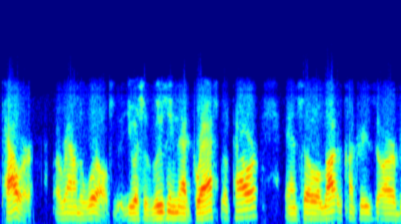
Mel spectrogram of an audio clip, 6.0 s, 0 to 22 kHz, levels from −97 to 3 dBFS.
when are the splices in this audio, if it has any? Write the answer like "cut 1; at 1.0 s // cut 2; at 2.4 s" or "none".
cut 1; at 1.7 s

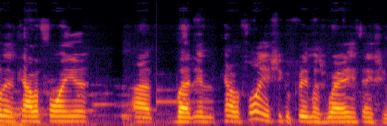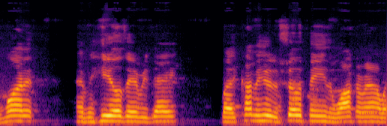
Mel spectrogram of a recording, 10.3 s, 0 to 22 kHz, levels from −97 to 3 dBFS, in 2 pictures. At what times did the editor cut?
cut 1; at 2.1 s

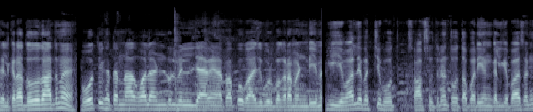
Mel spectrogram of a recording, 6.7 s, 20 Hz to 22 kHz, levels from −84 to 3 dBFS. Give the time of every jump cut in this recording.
cut 1; at 1.0 s // cut 2; at 4.0 s

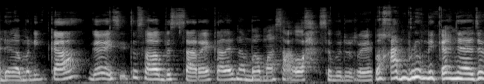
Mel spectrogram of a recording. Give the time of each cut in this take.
cut 1; at 3.7 s

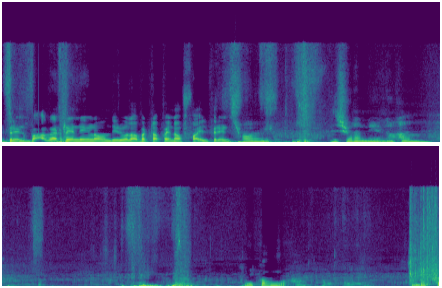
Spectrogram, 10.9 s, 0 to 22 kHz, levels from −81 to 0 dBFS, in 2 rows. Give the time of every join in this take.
none

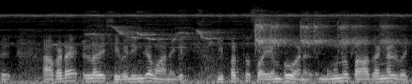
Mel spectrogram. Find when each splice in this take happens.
none

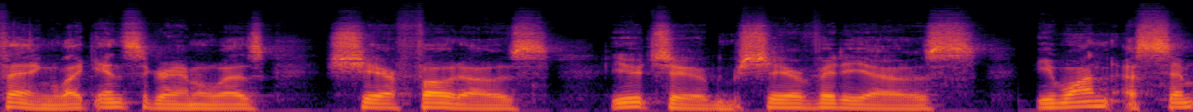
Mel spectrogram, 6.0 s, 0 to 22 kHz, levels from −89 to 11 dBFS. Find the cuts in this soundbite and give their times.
cut 1; at 5.0 s

